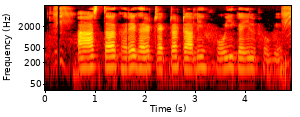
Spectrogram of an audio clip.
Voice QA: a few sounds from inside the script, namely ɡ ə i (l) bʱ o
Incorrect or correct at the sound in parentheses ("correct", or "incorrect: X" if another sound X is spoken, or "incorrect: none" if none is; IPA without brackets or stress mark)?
correct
